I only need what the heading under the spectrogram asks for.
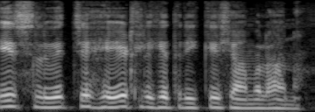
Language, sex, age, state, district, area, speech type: Punjabi, male, 45-60, Punjab, Jalandhar, urban, spontaneous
